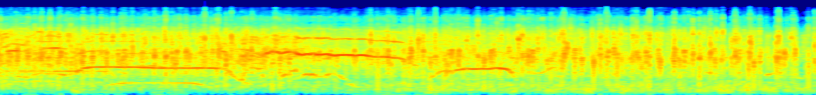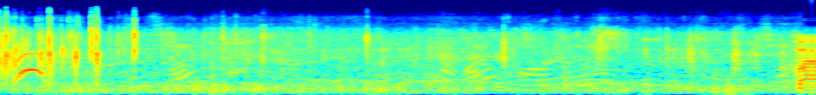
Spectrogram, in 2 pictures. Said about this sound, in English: please give a nice round of applause to all of our award recipients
